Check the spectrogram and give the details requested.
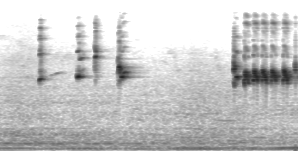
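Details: Orange-headed thrush from North Bali, a tutor song for other songbirds: four separate sharp whistled notes over a low background hum, then a fast run of repeated trilled notes.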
